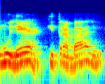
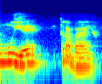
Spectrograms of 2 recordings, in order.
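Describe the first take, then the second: First: It is said with standard Portuguese sounds. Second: It is said with Tupi-influenced sounds. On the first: "Ao invés de dizer" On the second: "eles falaram português com fonética tupi"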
